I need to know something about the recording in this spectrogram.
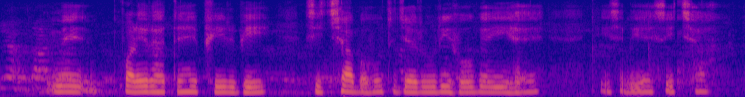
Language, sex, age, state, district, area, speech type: Hindi, female, 45-60, Uttar Pradesh, Chandauli, rural, spontaneous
